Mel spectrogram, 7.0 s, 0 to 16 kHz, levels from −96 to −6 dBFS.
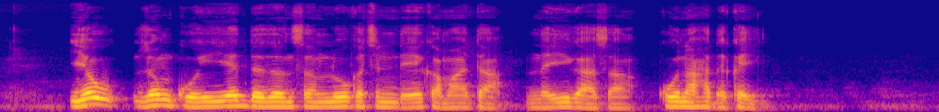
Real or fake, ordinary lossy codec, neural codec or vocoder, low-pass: real; none; none; 14.4 kHz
